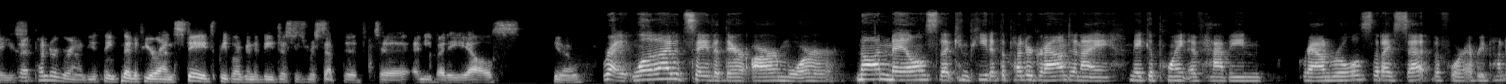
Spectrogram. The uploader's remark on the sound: Our First Full Panel Zoom Episode!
